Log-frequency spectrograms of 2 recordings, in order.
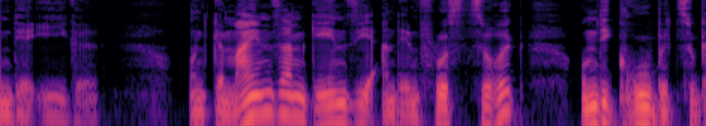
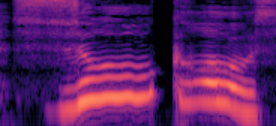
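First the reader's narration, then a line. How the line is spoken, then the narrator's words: Excited speech. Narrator (German): sagt er aufgeregt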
